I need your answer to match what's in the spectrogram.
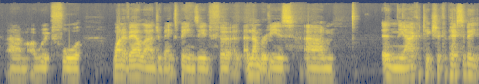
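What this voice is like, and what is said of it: New Zealand accent. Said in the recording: “my accent's even further south than your accent ... I'm a New Zealand-based”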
